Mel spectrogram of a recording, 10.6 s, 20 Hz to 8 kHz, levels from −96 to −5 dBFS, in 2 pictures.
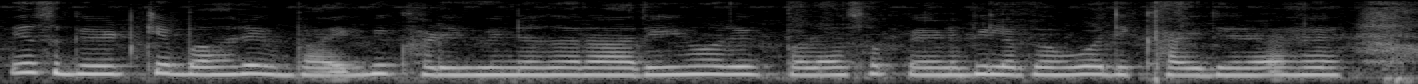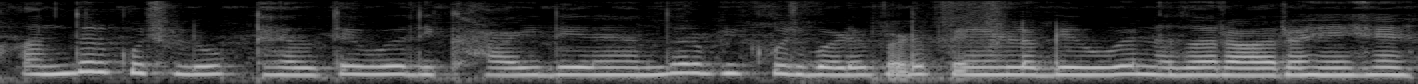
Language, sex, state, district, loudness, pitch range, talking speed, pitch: Hindi, female, Rajasthan, Churu, -33 LUFS, 235-265 Hz, 265 wpm, 245 Hz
